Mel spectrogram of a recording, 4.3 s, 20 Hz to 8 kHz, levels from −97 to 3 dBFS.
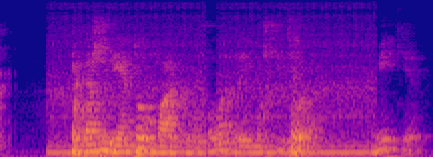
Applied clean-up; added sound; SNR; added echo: none; Engine / Truck; 8 dB; reverberation time 0.4 s.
